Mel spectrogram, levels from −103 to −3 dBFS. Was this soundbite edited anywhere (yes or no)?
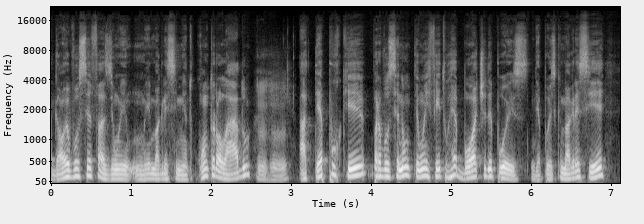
no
